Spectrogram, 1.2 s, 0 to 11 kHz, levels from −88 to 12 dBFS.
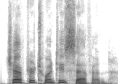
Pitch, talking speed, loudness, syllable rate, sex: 175 Hz, 150 wpm, -18 LUFS, 5.7 syllables/s, female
